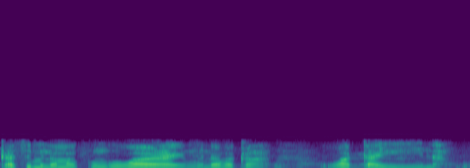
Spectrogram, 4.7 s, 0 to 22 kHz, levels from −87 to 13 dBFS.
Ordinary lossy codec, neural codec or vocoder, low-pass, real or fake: none; none; 3.6 kHz; real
